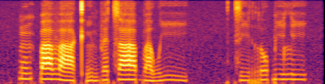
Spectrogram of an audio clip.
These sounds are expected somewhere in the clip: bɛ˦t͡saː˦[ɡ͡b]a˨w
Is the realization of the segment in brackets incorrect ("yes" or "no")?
yes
